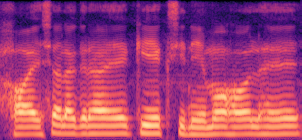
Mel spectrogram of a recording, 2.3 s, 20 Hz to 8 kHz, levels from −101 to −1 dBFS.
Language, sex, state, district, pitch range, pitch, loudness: Hindi, male, Uttar Pradesh, Gorakhpur, 155-165 Hz, 165 Hz, -14 LUFS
